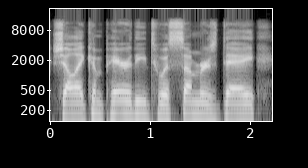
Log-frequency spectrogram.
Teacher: It's this relentless driving rhythm. It forces you to stress every second syllable. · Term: alternating stress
